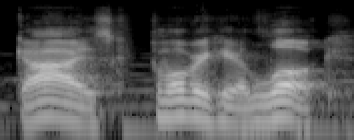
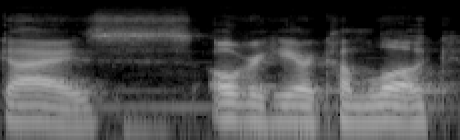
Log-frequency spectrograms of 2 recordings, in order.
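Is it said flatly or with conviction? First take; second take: with conviction; flatly. First: It is said urgently, with real conviction. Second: It is said flatly, without conviction.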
